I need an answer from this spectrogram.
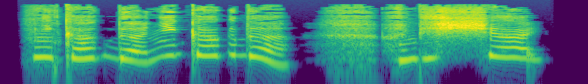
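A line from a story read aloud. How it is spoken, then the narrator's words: Puppyish whimpering. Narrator (Russian): лишь издавая какое-то щенячье повизгивание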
